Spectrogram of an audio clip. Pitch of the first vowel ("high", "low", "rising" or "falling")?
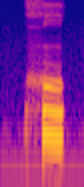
low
